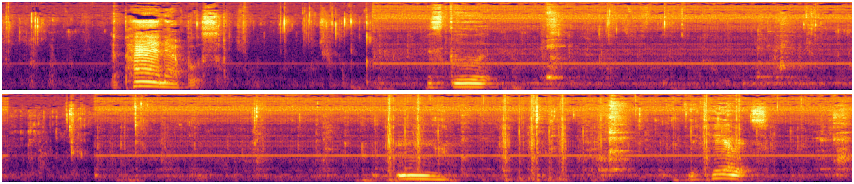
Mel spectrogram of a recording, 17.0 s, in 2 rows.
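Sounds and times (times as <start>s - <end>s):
person chewing noodles: 0.0s - 1.1s, 2.2s - 4.2s, 5.1s - 15.6s
person humming: 12.3s - 13.1s.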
